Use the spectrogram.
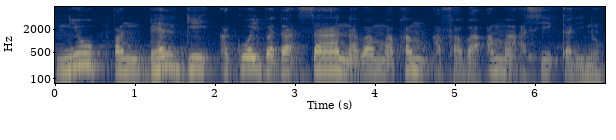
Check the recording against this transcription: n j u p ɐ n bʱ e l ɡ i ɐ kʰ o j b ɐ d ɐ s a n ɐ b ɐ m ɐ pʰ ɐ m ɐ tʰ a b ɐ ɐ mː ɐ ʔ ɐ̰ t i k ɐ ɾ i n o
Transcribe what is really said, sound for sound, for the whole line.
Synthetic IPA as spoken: n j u p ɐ n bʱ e l ɡ i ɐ k o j b ɐ d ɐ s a n ɐ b ɐ m ɐ pʰ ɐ m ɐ pʰ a b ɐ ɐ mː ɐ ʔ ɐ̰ s i k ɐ ɾ i n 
